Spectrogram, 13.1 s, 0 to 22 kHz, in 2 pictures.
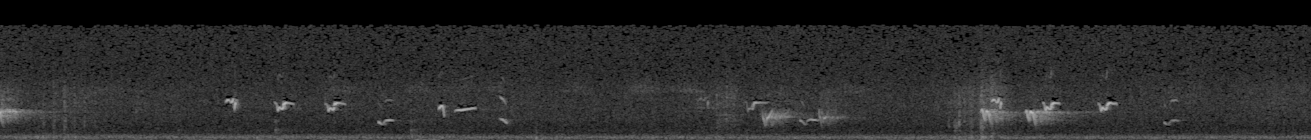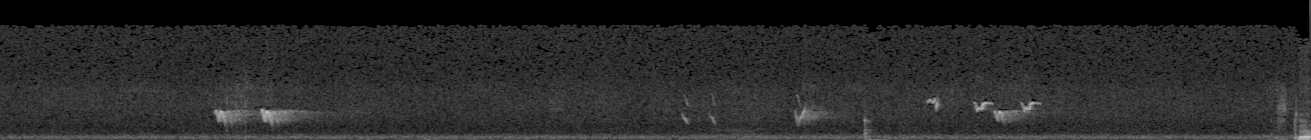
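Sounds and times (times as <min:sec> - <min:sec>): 
wild bird giving short sharp alarm calls: 0:00.0 - 0:00.4, 0:01.0 - 0:02.7, 0:03.3 - 0:06.0, 0:07.6 - 0:08.2, 0:09.9 - 0:11.9
steady hum of outdoor ambience: 0:00.0 - 0:13.0.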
